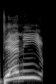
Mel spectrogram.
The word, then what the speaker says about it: Denis: name correct is it denny or dennis am i am i saying it correct how do you pronounce it it's uh pronounced dennis my mom spelled it the french weight pronounces it anglicized for whatever reason you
